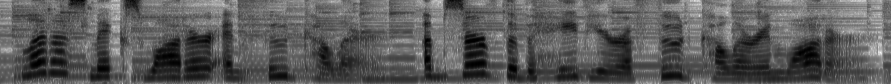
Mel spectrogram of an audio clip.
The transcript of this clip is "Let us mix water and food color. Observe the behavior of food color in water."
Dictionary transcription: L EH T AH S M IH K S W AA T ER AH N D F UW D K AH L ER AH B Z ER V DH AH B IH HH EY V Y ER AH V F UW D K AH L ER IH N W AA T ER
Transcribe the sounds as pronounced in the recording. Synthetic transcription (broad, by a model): L EH T AH S M IH K S W AA T ER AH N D F UW D K AH L ER AH B Z ER V DH AH B IH HH EY V Y ER AH V F UW D K AH L ER IH N W AA T ER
